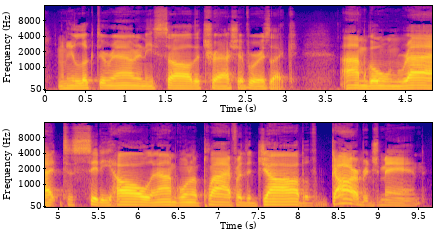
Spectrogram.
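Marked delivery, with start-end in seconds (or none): 3.7-9.5 easy, relaxed southwestern drawl. Telling a story aloud, voicing the horse character, in a southwestern drawl. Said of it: "the horse was talking with a nice southwestern drawl".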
